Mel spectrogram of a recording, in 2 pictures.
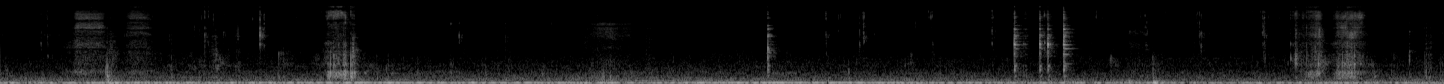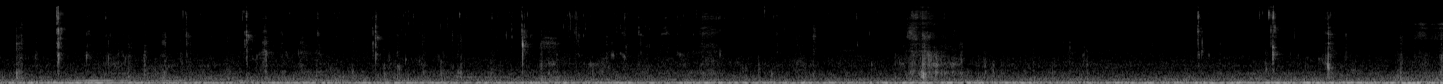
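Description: Close-up chewing and mouth sounds of someone eating rice and lentil dal by hand, with soft wet clicks and smacks and a few louder sharp clicks spread through. A steady low hum runs underneath.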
